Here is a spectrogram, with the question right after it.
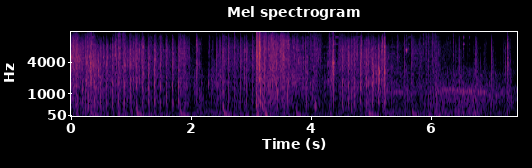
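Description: Rapid automatic gunfire in the looter-shooter The First Descendant, a steady stream of sharp shots at fairly low level with occasional heavier impacts mixed in.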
